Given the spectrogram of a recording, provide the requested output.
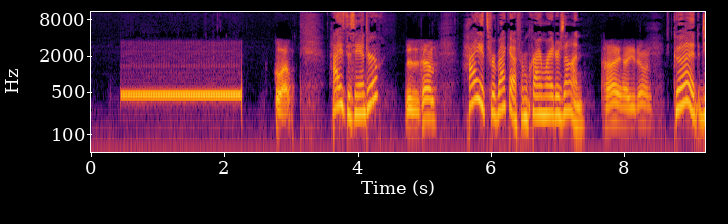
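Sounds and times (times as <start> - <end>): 
telephone dial tone: 0.5 - 2.3
speech: 3.1 - 9.2.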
